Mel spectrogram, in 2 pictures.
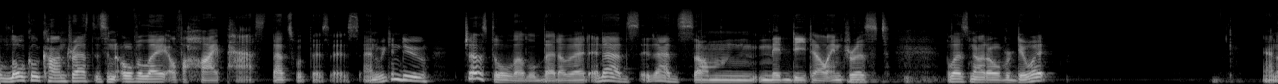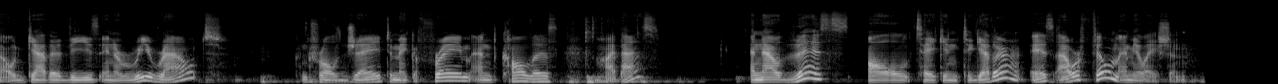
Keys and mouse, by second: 1.1 middle click, 1.7-7.2 drag, 7.7 click, 9.4 middle click, 9.9-11.7 drag, 12.2 shift+click, 13.4-14.4 drag, 14.6 g, 15.8 ctrl+j, 16.6 F2, 18.9 s, 19.8 middle click, 20.6 middle click, 21.1 click, 21.4-22.5 drag, 23.5 ctrl+j, 24.0 F2.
